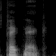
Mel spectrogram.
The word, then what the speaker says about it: PQNK: PQNK PQNK to be pronounced as picnic which stands for Peter Trini Zamashadakiari and means the regenerative and sustainable pristine organic farming system.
